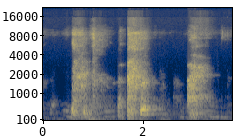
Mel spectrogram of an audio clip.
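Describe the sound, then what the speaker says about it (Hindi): Several harsh coughs in quick succession, close by, with brief pauses between bursts and no speech. "खांसी हो गया है"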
